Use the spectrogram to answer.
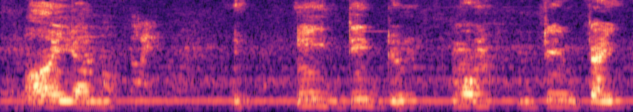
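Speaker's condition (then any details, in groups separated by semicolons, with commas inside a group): Cerebral palsy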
